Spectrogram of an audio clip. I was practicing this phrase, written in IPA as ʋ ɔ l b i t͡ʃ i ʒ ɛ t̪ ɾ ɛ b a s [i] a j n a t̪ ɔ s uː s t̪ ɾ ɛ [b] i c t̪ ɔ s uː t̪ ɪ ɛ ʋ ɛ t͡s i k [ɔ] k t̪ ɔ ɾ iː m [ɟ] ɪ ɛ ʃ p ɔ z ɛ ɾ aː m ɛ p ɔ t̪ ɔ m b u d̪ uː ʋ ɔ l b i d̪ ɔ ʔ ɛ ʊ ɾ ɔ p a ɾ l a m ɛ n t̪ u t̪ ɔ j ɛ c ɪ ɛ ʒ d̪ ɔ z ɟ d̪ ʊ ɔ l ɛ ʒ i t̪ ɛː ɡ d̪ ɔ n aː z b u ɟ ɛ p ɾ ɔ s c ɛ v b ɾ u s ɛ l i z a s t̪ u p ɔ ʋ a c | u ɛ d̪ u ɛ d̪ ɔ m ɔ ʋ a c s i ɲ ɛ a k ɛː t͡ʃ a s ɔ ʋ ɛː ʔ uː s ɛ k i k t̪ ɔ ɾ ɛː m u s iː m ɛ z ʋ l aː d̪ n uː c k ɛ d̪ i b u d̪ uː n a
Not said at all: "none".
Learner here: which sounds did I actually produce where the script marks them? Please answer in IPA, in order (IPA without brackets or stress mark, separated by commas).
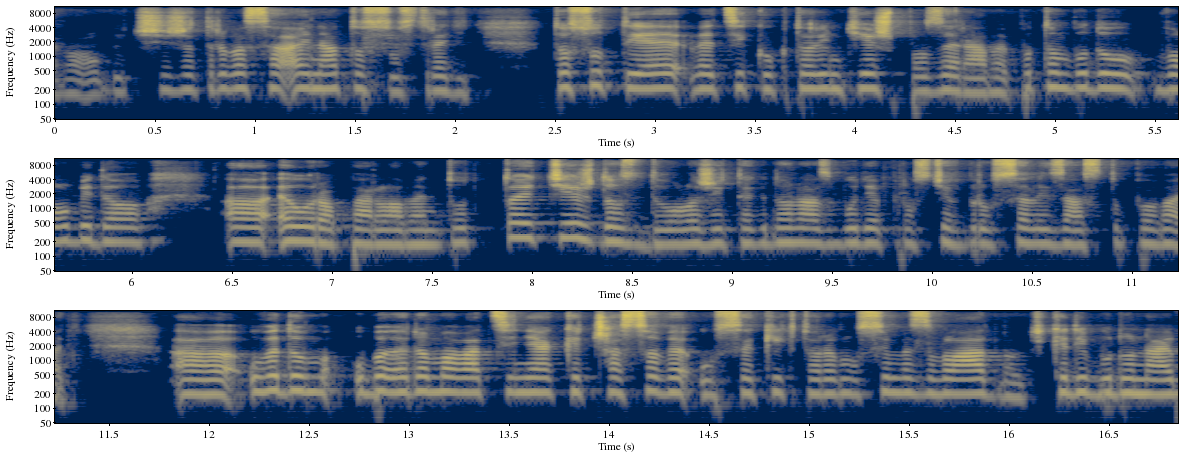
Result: a, ɟ, u, c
